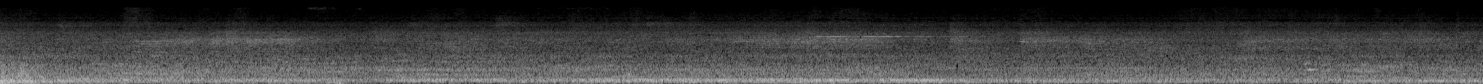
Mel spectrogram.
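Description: Steady low mechanical drone with a hum, of the ventilation plant in an enclosed station hall.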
